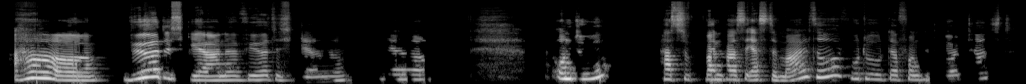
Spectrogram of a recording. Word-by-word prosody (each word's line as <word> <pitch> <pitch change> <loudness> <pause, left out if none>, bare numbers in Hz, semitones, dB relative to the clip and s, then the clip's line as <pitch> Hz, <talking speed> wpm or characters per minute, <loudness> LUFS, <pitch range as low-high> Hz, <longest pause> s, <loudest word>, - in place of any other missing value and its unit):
Ah, 195 -9 +4
würde 315 - +5
ich 265 - -3
gerne, 195 0 -1
würde 205 0 -6
ich 190 0 -12
gerne. 180 +3 -12 0.6
Ja. 225 0 -6 1.3
Und 260 -2 +4
du? 295 +11 0 0.5
Hast 235 0 0
du 225 - -13
wann 220 -1 -2
war 220 - +2
das 215 0 -1
1. 205 -1 -2
Mal 185 - -2
so, 330 - -2 0.3
wo 260 - -9
du 245 -3 -11
davon 215 -1 -9
geträumt 210 +2 -16
hast? 290 - -19
215 Hz, 135 wpm, -18 LUFS, 195-255 Hz, 1.3 s, würde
